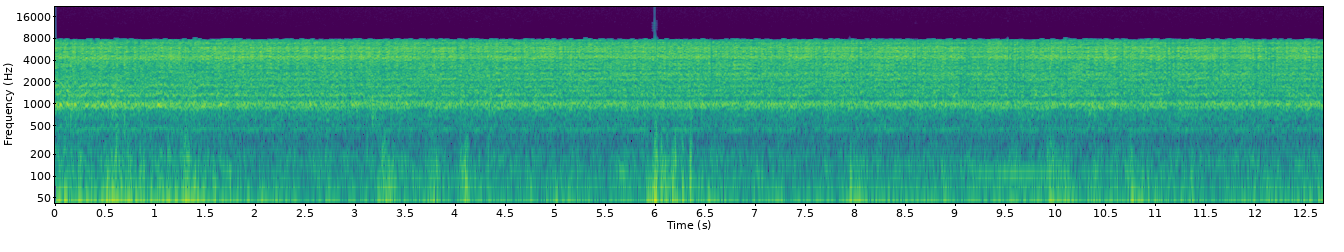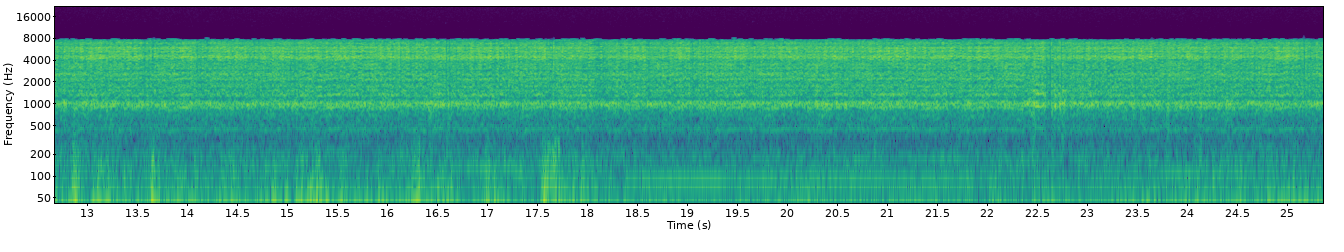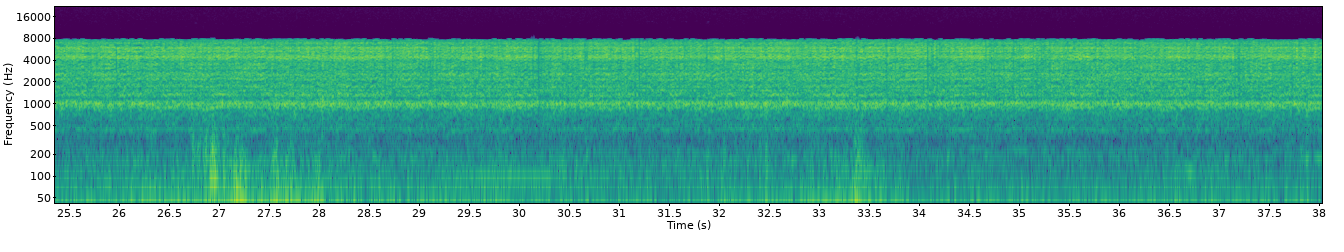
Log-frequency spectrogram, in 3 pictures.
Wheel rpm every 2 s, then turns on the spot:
120, 120, 110, 110, 110, 110, 110, 120, 110, 120, 110, 110, 120, 110, 110, 120, 120, 110, 110.
none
